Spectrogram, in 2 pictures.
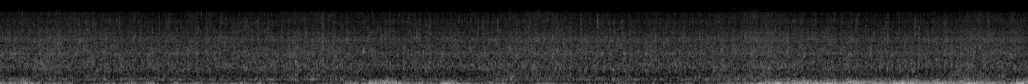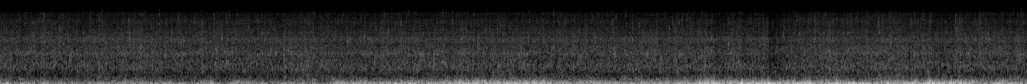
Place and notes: loading... - dead sea
hot springs in the dead sea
